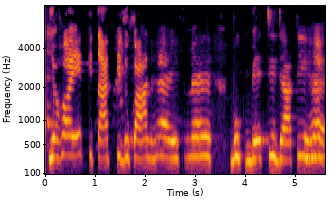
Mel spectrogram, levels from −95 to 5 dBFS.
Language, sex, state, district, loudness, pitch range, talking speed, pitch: Hindi, female, Bihar, Kishanganj, -14 LUFS, 285-315 Hz, 120 wpm, 300 Hz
